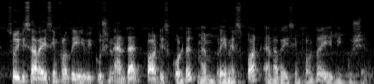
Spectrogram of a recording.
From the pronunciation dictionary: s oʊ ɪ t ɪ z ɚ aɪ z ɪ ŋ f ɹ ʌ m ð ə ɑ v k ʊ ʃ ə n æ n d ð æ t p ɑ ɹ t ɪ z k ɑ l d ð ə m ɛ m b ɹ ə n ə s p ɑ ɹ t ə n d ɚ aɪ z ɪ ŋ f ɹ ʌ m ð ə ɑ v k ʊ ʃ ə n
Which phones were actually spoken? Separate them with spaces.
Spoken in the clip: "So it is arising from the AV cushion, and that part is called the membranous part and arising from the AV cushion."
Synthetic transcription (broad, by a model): s oʊ ɪ t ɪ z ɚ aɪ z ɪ ŋ f ɹ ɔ m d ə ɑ v k ʊ ʃ ə n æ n d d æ t p ɑ ɹ t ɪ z k ɑ l d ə m ɛ m b ɹ ə n ə s p ɑ ɹ t ə n d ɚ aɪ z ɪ ŋ f ɹ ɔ m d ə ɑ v k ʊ ʃ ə n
